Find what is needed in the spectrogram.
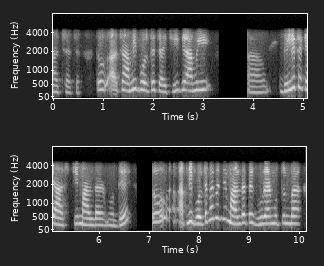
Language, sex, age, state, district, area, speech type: Bengali, female, 18-30, West Bengal, Malda, rural, conversation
